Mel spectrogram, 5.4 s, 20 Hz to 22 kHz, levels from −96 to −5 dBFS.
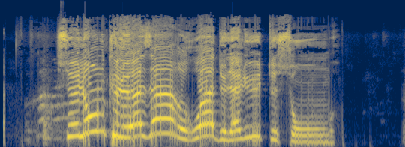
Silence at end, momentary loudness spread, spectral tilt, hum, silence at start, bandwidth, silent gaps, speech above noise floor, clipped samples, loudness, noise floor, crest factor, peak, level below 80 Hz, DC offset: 0.95 s; 14 LU; -1.5 dB/octave; none; 0.5 s; 15 kHz; none; 58 dB; under 0.1%; -10 LUFS; -70 dBFS; 14 dB; 0 dBFS; -54 dBFS; under 0.1%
